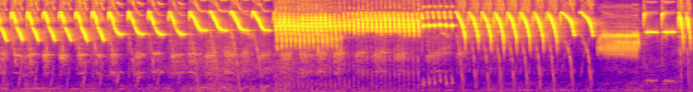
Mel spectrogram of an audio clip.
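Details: Long, full song of a Kenari Nusantara canary meant as training material for other songbirds: sharp falling notes repeated briskly, a fast shimmering trill, more descending chips, a buzzy note and clear short whistles.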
